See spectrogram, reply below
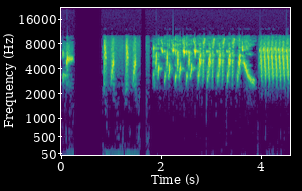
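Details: European goldfinch field song used to train young decoy and contest birds: a few short separate high notes, then a rapid twittering run of varied chirps and a fast buzzy trill at the end.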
